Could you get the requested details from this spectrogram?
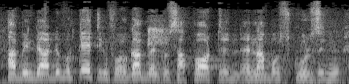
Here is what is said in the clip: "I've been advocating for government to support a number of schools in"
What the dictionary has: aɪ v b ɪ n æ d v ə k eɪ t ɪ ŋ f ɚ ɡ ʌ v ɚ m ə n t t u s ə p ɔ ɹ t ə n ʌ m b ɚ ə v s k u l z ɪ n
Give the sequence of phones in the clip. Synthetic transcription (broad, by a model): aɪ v b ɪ n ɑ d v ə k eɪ t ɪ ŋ f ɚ ɡ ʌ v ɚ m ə n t t u s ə p ɔ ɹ t ə n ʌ m b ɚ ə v s k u l s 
